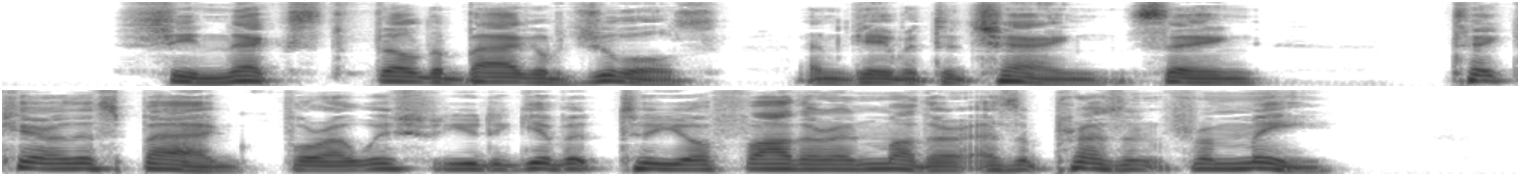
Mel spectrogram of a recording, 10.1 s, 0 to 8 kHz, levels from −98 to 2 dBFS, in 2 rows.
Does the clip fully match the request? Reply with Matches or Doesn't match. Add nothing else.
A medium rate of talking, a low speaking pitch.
Doesn't match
